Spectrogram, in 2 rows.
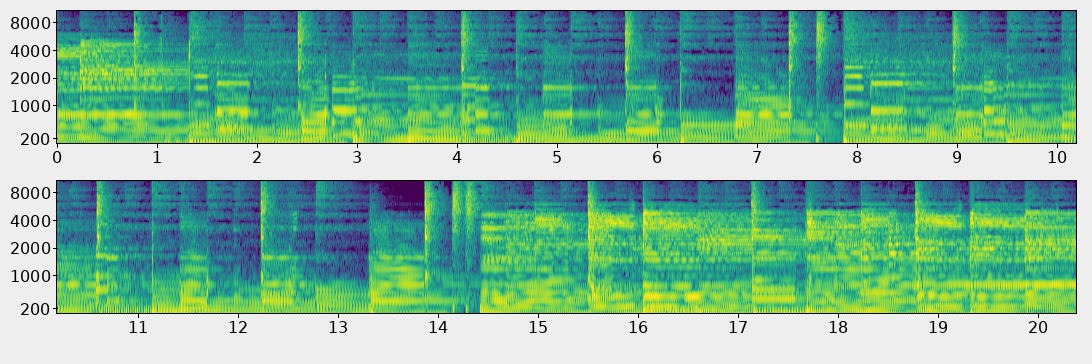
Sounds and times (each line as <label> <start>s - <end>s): guitar 0.0s - 20.3s
drum 7.3s - 8.4s
drum 13.4s - 14.8s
